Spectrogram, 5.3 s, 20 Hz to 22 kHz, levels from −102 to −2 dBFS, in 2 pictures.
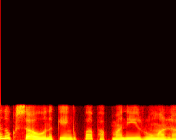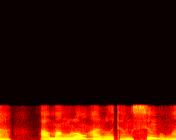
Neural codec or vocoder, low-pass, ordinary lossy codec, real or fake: codec, 16 kHz, 0.7 kbps, FocalCodec; 5.4 kHz; none; fake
